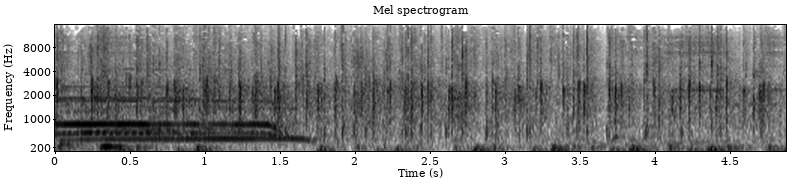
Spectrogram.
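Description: Loud, steady audience applause as the first guest of the cat quiz is brought out fills the whole stretch, starting under a short sustained musical chord that fades out, with a rhythmic low thumping beat continuing beneath the clapping.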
